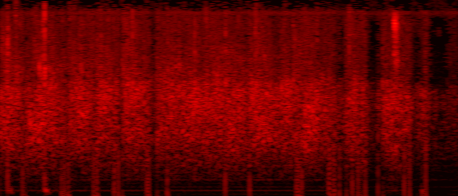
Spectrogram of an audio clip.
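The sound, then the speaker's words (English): An audience meeting in the Knights of Columbus building breaks into steady, sustained applause as a clap offering of thanks to the Lord, many hands clapping densely at once with a few sharper individual claps standing out, continuing at an even loudness throughout. “Let's give the Lord a clap offering of thanks.”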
